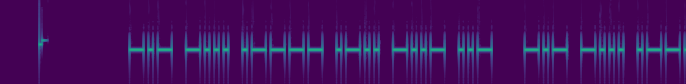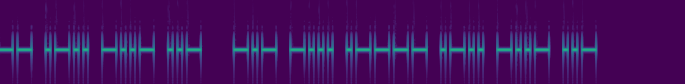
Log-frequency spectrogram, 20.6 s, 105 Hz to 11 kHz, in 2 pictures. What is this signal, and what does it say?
Morse code, heard as a keyed tone, about 17 wpm, 700 Hz. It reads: KB1LXU KB1LXU KB1LXU
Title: USA Call Signs Repeated 3x 17wpm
